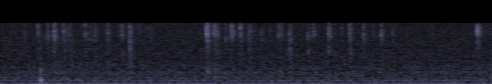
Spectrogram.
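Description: Typing on a computer keyboard: short runs of quick keystrokes with brief pauses between them, as a name is typed into a text field.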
